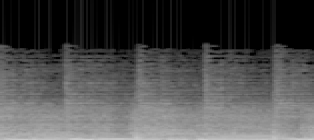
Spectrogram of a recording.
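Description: Live rock band playing, electric guitar to the fore over keyboards, bass and drums, with a cymbal hit about twice a second.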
